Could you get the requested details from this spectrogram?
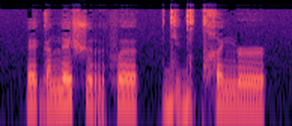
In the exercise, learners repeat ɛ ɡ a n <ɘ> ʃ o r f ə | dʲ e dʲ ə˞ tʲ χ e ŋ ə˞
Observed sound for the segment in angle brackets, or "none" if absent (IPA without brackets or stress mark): ɛ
